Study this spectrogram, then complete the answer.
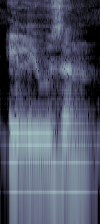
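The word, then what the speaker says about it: illusion: कहने का मतलब एल 2 बार है, पढ़ेंगे खाली 1 बार। तो मीनिंग क्या बनी, ILLU इल्यू, SION जन, इल्यूजन, इल्यूजन, इल्यूजन का मतलब होता है भ्रम।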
